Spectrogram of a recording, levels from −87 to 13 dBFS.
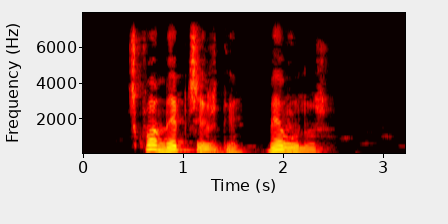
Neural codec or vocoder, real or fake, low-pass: codec, 16 kHz, 16 kbps, FreqCodec, larger model; fake; 7.2 kHz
